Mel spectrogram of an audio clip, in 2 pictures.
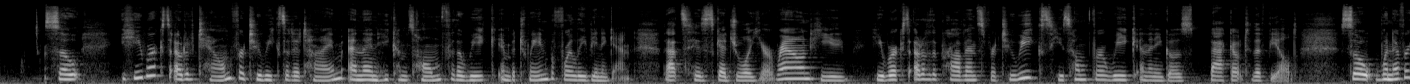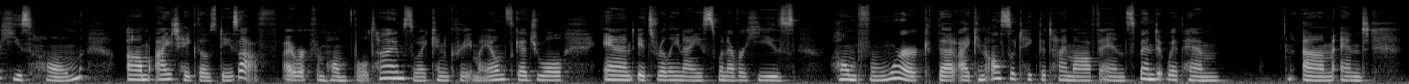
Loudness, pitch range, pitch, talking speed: -24 LUFS, 185-225 Hz, 205 Hz, 215 wpm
